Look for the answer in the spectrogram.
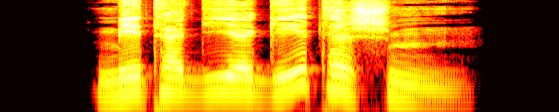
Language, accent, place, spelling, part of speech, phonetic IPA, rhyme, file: German, Germany, Berlin, metadiegetischem, adjective, [ˌmetadieˈɡeːtɪʃm̩], -eːtɪʃm̩, De-metadiegetischem.ogg
- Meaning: strong dative masculine/neuter singular of metadiegetisch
